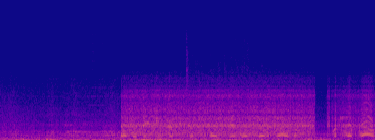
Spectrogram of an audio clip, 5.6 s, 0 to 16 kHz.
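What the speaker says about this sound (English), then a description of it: "Here comes a 737-800 from Austin" A Boeing 737-800 airliner from Austin touches down on runway 18 right at DFW International Airport, its engine roar swelling abruptly and holding loud and broadband, with a brief dip near the end.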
